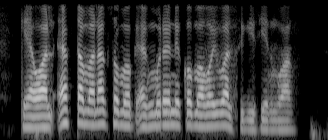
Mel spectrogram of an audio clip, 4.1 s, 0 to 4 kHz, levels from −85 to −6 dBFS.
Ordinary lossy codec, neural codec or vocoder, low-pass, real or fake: AAC, 24 kbps; none; 3.6 kHz; real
